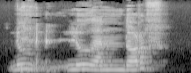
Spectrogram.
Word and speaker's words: Ludendorff: Porque acordate que el alemán superior, que tiene un nombre re difícil y no me a poder pronunciar, Lunderdorf. Ludendorff. Ludendorff. Ludendorff. Ah, no era tan difícil.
